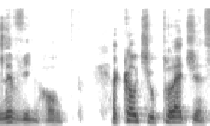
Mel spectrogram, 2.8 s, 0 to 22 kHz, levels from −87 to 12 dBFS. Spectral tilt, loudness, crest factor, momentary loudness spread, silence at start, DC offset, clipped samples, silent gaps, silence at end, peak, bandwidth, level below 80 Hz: -4.5 dB/octave; -24 LUFS; 20 dB; 14 LU; 0 s; under 0.1%; under 0.1%; 1.16-1.21 s; 0 s; -6 dBFS; 16 kHz; -86 dBFS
